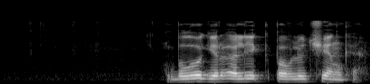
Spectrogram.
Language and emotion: Russian, neutral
